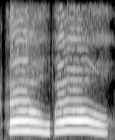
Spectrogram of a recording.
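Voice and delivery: very high, loud cries; piercing storybook cry for help; shouting for help. Acted. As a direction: holler for rescue, drawing it out. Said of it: "heard someone shouting".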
